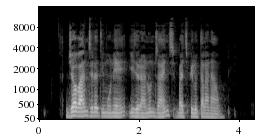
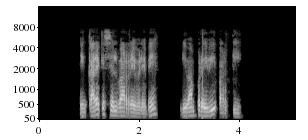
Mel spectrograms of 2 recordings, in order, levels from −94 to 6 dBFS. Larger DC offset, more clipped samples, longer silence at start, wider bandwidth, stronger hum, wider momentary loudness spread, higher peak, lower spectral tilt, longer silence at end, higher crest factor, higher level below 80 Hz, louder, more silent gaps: neither; neither; second, 0.55 s vs 0.8 s; first, 11 kHz vs 7.8 kHz; neither; second, 11 LU vs 15 LU; about the same, -4 dBFS vs -2 dBFS; first, -6.5 dB/octave vs -4.5 dB/octave; second, 0.6 s vs 1.1 s; about the same, 22 dB vs 18 dB; about the same, -56 dBFS vs -60 dBFS; second, -25 LUFS vs -18 LUFS; second, none vs 2.40-2.82 s, 3.82-3.86 s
